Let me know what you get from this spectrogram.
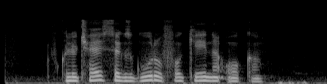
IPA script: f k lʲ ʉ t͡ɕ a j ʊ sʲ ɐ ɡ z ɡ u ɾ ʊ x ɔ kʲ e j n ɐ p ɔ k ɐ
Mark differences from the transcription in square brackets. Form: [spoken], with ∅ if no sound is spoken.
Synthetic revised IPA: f k lʲ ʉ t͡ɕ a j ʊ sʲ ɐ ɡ z ɡ u ɾ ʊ [f] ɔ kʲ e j n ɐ [ʔ] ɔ k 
